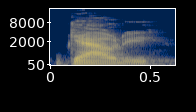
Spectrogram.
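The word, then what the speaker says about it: Goudey: always pronounce it wrong audi gowdy it's like foddy they're in 1933 gabby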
